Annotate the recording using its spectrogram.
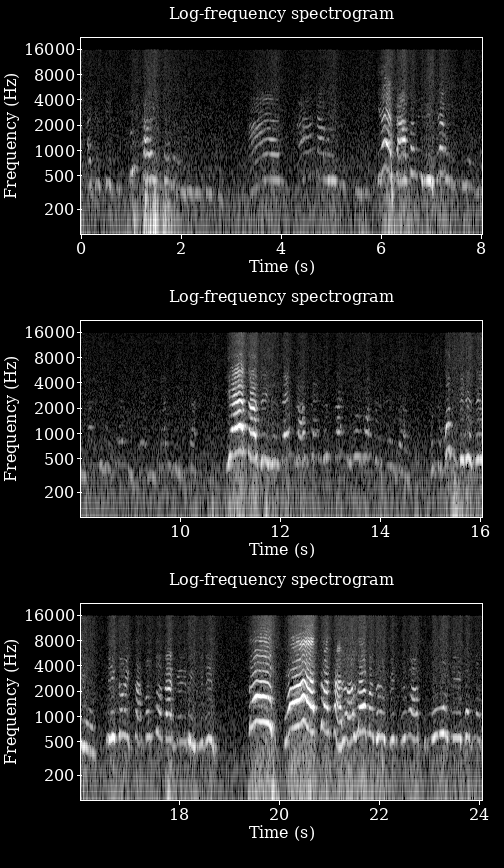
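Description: A child sings and talks playfully, close by.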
